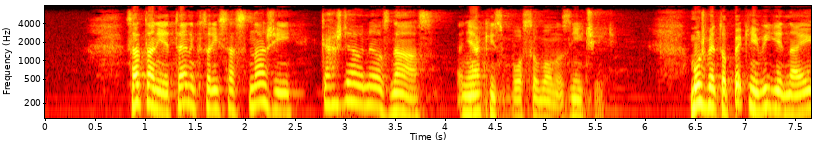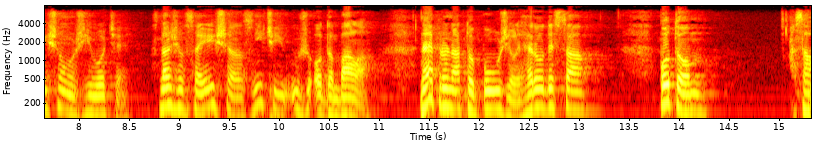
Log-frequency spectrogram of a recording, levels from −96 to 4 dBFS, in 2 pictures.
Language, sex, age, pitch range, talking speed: Slovak, male, 30-49, 120-165 Hz, 130 wpm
